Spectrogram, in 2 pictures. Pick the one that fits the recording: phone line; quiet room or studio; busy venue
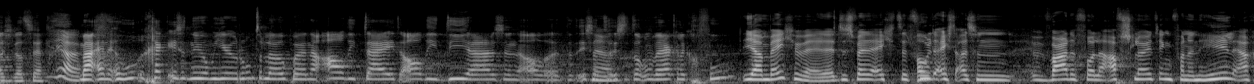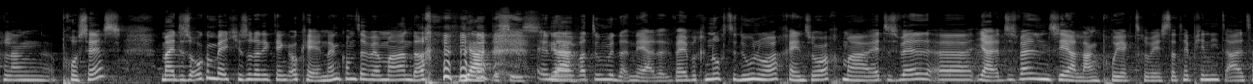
busy venue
